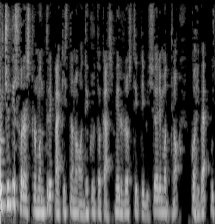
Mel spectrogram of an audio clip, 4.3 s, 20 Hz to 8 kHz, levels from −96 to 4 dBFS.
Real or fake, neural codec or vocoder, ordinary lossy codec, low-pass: real; none; none; none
